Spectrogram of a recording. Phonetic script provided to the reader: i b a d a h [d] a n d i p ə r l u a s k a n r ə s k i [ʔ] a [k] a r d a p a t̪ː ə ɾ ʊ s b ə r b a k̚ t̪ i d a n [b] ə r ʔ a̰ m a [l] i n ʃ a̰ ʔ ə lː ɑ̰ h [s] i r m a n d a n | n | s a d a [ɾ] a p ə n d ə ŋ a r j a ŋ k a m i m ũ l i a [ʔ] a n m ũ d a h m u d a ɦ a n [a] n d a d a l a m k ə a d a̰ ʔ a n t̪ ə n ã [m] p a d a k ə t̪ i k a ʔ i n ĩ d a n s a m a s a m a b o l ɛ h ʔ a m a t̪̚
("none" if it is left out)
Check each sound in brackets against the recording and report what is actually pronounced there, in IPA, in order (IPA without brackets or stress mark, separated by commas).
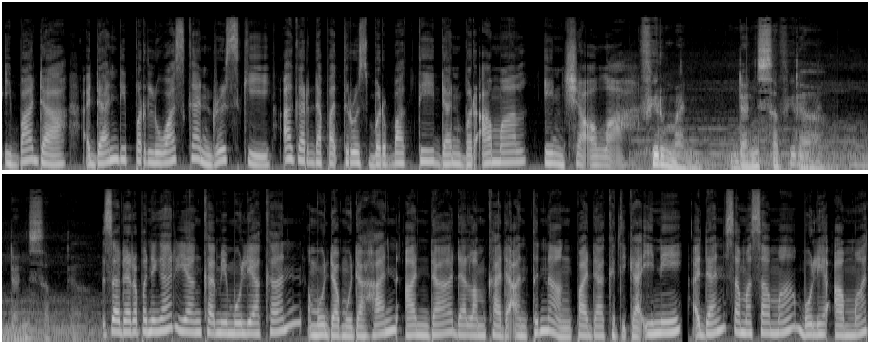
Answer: d, ʔ, ɡ, b, l, f, ɾ, k, a, ŋ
